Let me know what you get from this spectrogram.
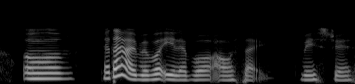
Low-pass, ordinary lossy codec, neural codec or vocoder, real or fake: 5.4 kHz; none; none; real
